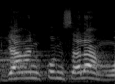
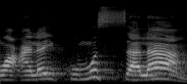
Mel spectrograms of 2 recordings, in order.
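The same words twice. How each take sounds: First: Said in the usual way. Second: Slow waalaikumsalam with joined kumus; correct salam. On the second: Shown as a demonstration. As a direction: Waalaikumsalam slowly, kumus linked smoothly. (waalaikumsalam yang benar, pelan)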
